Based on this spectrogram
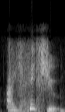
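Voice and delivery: high, choked angry outburst; child's high-pitched fury; choked cry of hatred. A narrator's reading. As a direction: cry it out through choking fury. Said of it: "cried in a choked voice".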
